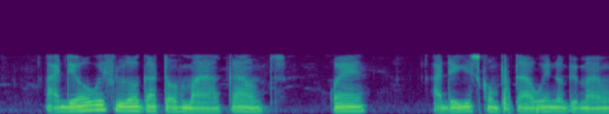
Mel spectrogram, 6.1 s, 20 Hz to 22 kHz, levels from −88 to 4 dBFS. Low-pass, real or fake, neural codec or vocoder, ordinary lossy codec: 3.6 kHz; real; none; none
